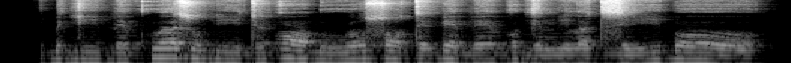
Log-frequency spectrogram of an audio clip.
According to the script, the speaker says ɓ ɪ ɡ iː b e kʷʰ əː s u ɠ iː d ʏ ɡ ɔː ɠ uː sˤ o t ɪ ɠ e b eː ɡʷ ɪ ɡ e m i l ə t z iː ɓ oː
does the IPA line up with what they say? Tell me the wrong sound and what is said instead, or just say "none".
none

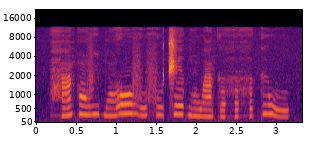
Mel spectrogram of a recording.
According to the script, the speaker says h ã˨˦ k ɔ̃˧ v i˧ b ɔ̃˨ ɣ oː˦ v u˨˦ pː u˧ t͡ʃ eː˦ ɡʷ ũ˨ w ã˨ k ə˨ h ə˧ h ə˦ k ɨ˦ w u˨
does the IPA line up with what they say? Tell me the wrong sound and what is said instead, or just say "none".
pː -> f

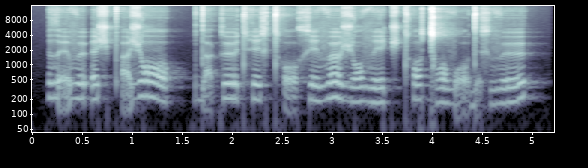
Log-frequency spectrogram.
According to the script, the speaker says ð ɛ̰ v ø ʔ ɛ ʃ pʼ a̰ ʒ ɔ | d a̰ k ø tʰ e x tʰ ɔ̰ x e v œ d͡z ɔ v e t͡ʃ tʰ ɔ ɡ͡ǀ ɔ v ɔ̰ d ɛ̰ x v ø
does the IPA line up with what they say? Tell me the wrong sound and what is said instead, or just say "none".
d͡z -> ʒ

